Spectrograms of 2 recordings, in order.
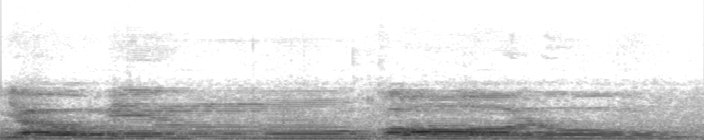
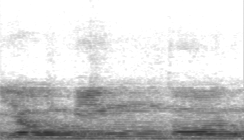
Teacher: ketika ditahan, ikhfa itu juga diberikan gunnah Bu, dengung. Ya ditahan di situ.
